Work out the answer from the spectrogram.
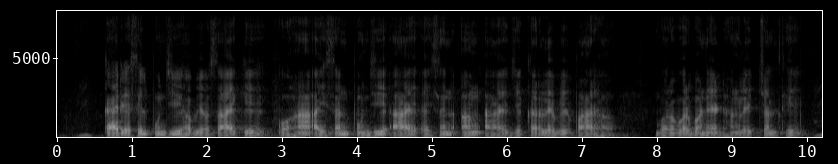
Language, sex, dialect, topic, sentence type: Chhattisgarhi, male, Eastern, banking, statement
